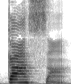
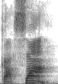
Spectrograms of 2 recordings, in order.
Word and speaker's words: casa: It's casa, not kasa.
